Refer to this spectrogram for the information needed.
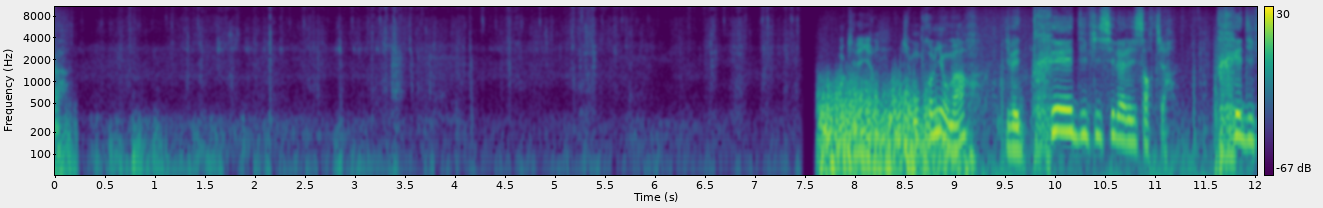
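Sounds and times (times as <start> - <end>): metal hook crackling in wet kelp: 0.2 - 7.5.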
